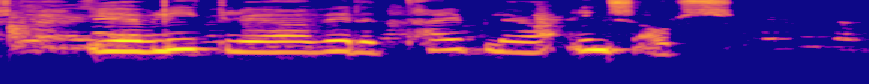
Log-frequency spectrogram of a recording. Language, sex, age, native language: Icelandic, male, 11, Icelandic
